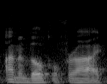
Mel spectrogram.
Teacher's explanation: If he's down and below his standard range, he'll drop in what's a register called vocal fry. And you hear that little rattle.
